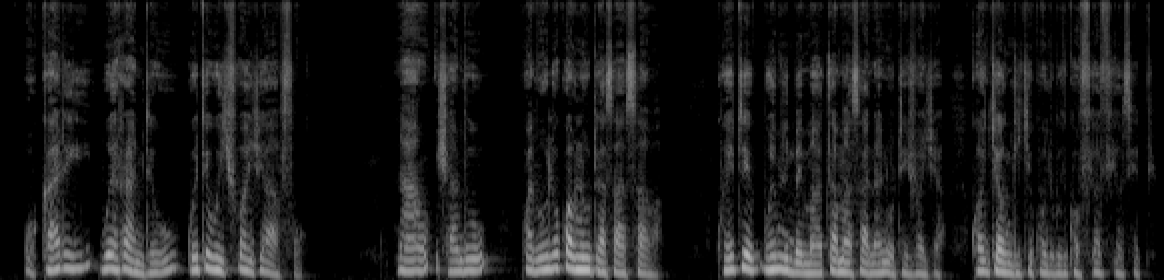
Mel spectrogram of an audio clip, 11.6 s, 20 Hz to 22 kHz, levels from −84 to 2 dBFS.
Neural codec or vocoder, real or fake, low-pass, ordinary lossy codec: none; real; none; none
